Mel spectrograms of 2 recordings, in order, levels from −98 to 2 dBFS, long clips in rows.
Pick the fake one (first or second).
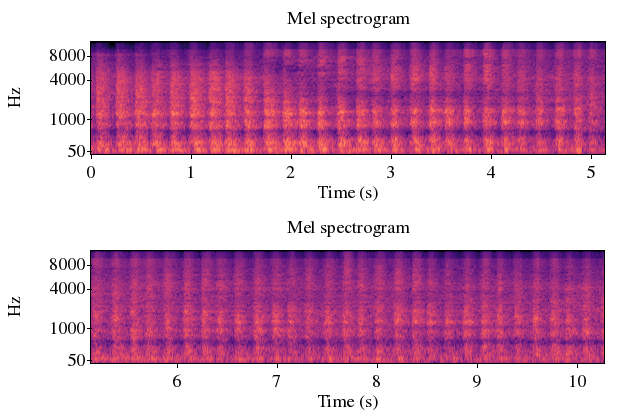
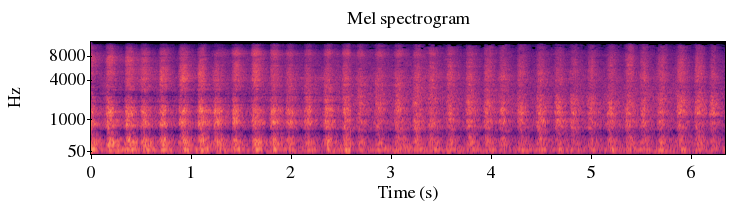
first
